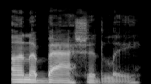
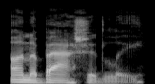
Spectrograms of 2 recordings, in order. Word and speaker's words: unabashedly: then we have unabashedly this adverb has five syllables and the stress is on that third syllable that bash unabashedly that second syllable has that schah that uh sound unabashedly what it means is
